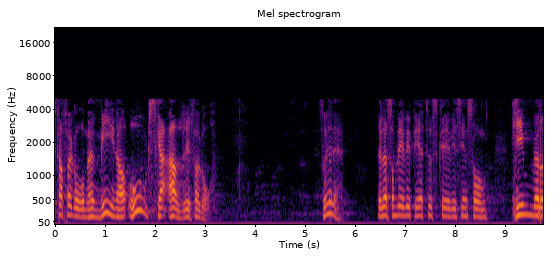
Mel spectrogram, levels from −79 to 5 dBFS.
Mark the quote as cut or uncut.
cut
